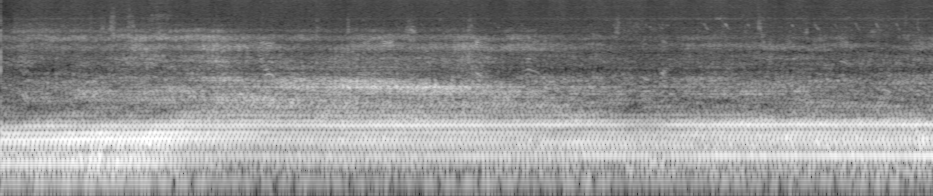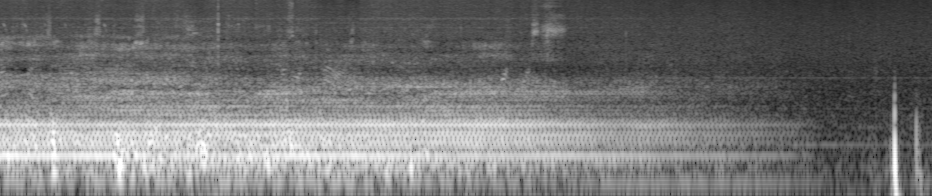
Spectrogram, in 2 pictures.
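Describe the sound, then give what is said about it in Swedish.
A Mustang aircraft's piston engine drones steadily and loudly with a throbbing, low harmonic hum that holds for most of the stretch, then thins out and fades near the end, where two brief clicks sound. “Startade Mustangen.”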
